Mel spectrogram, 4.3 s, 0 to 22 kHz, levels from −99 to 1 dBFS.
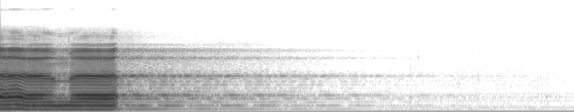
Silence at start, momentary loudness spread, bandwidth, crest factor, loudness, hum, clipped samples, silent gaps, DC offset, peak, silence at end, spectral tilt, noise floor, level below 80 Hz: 0 s; 23 LU; 7.6 kHz; 20 dB; -21 LUFS; none; under 0.1%; none; under 0.1%; -6 dBFS; 3.05 s; -6 dB/octave; -82 dBFS; -74 dBFS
